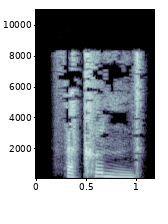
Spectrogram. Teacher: You have to put the accent on the un sound and punch out the D.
